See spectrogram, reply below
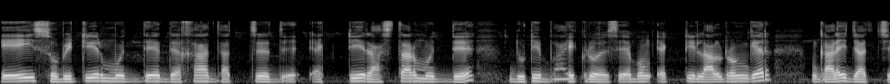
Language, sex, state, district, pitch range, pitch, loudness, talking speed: Bengali, male, Assam, Hailakandi, 120-140 Hz, 130 Hz, -17 LUFS, 120 wpm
